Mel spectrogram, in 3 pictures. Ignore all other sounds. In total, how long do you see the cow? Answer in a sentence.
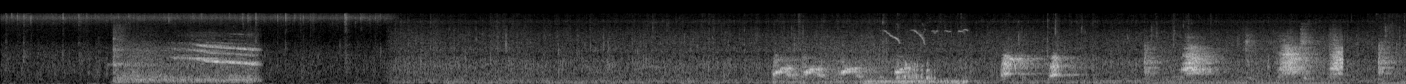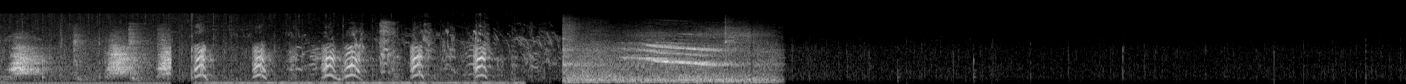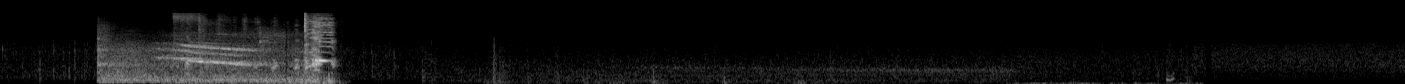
You can't hear the cow here.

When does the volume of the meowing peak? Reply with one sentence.
The loudest moment of the meowing is at 21 seconds.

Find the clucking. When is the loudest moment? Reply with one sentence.
The volume of the clucking peaks at 31 seconds.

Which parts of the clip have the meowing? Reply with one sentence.
You can hear the meowing from 1.1 to 2.6 s, from 19.6 to 21.9 s and from 29.1 to 31.4 s.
